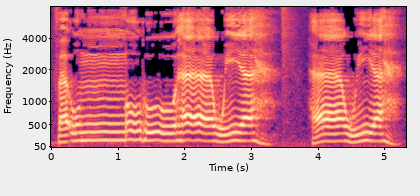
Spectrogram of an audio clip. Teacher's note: Jadi fa ummuhu hu jangan ho. Jangan sampai masuk hidung.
